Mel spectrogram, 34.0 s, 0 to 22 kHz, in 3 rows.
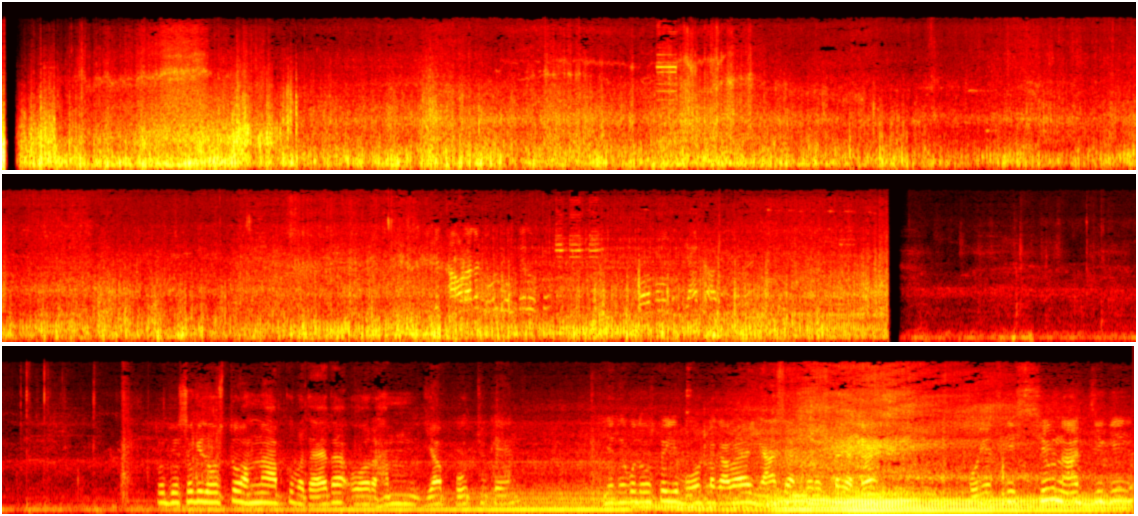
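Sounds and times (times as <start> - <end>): wind buffeting microphone: 0.0 - 20.2
motorcycle engine: 11.5 - 20.2, 26.6 - 34.0.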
